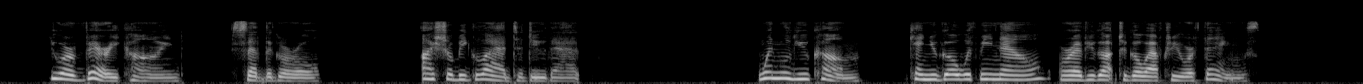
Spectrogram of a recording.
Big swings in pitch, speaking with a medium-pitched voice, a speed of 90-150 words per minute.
No: wide, 6.2 semitones; high, 205 Hz; average, 145 wpm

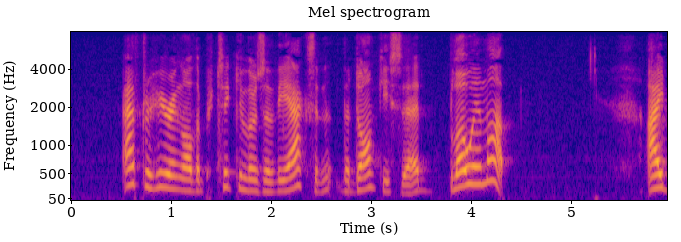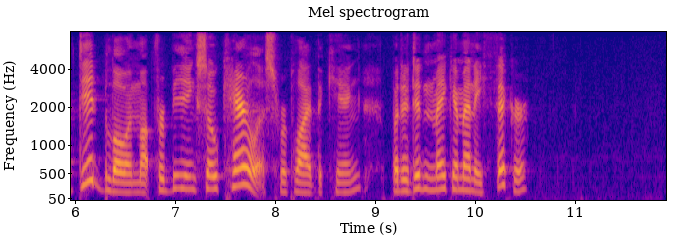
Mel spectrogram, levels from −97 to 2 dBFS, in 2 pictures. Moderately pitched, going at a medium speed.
No: high, 220 Hz; average, 165 wpm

